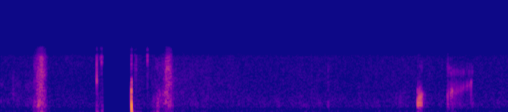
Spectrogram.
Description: English: New sounds of my empty and hungry stomach. Have fun and enjoy.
